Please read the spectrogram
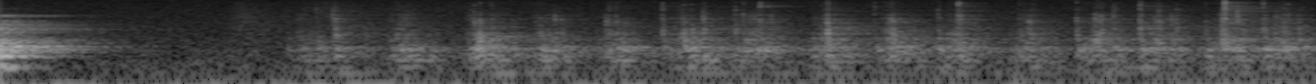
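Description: Faint, irregular clicks and light taps as a plastic Lenox hole-saw door lock jig is handled and fitted onto a door edge.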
